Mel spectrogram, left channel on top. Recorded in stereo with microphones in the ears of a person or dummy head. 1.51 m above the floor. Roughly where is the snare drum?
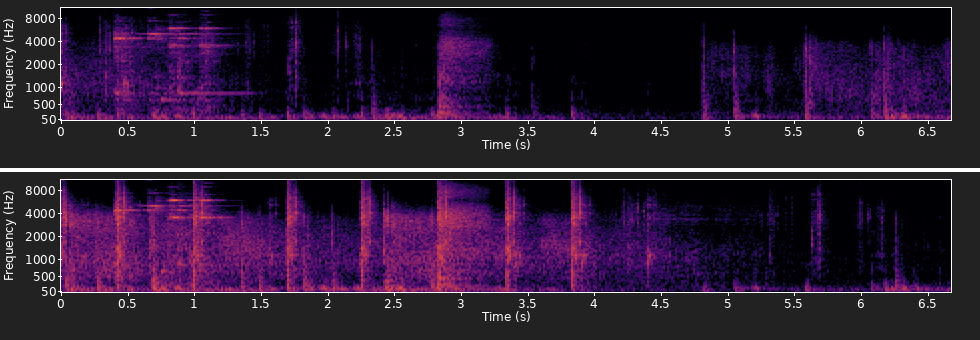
Right.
